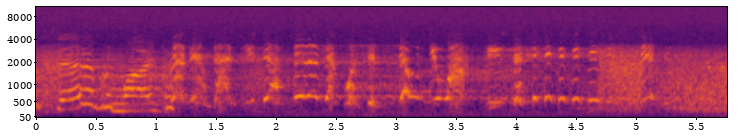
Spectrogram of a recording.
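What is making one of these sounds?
A cartoon character talks cheerfully.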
